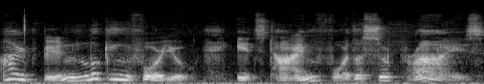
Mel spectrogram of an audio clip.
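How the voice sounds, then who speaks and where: Using a put-on character voice, a man speaks at a very slow pace over light background noise. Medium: read story.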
